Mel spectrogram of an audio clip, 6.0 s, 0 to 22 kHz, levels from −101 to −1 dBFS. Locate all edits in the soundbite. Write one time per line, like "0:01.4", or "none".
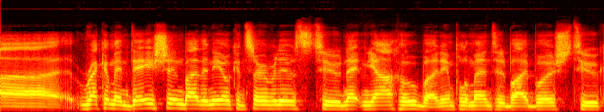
none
